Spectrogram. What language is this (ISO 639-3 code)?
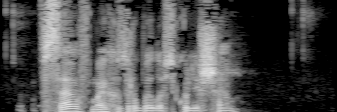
ukr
